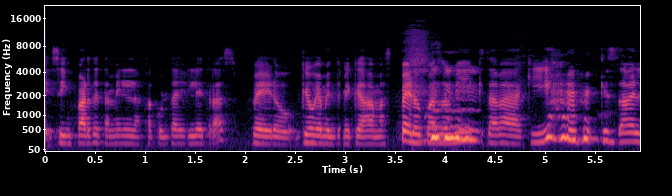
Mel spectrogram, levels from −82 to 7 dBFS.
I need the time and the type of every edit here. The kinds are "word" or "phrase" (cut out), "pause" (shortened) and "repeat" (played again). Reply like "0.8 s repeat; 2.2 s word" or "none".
1.4 s word; 2.9 s word; 3.4 s word; 4.3 s word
